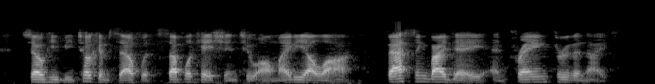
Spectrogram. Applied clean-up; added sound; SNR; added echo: none; none; none; none.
